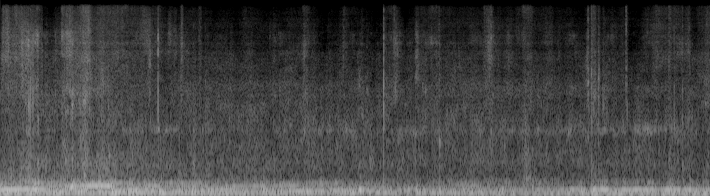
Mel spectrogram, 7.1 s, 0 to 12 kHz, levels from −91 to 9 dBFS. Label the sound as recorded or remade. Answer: remade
